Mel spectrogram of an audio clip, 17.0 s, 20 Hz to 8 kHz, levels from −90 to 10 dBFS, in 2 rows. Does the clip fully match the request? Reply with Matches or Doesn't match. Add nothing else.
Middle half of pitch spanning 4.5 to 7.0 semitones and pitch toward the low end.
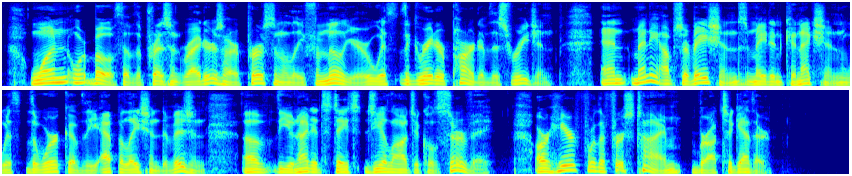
Matches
